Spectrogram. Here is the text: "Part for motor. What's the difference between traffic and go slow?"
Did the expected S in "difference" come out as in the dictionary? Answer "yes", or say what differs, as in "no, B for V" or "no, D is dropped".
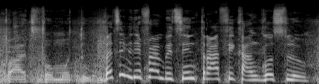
no, S is dropped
